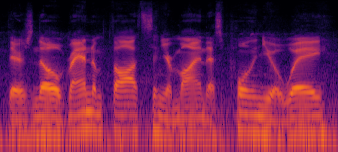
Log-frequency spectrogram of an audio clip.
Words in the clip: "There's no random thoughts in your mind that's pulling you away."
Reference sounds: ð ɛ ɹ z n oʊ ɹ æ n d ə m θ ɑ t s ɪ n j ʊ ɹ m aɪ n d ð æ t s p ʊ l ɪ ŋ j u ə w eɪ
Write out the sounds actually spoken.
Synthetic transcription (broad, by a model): ð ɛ ɹ z n oʊ ɹ æ n d ə m θ ɑ t s ɪ n j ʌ ɹ m aɪ n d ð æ t s p ʊ l ɪ ŋ j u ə w eɪ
